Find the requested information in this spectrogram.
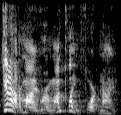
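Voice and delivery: cartoon mouse shooing a friend; squeaky mascot complaint; Mickey Mouse. Mouse sending duck friend out of room, cartoon voice. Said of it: "Mickey Mouse".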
